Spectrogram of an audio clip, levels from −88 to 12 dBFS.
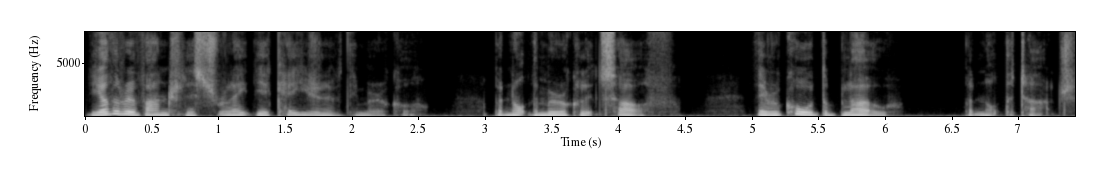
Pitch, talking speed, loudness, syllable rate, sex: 155 Hz, 180 wpm, -18 LUFS, 6.1 syllables/s, male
